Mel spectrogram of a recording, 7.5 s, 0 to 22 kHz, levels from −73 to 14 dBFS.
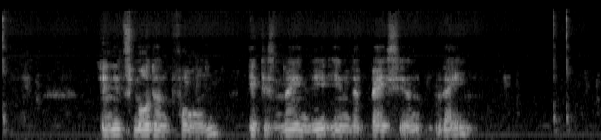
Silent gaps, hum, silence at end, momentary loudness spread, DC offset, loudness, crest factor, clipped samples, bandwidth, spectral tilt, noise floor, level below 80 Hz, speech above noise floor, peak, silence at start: none; none; 0.4 s; 16 LU; under 0.1%; -24 LUFS; 20 dB; under 0.1%; 17 kHz; -4.5 dB/octave; -58 dBFS; -62 dBFS; 34 dB; -6 dBFS; 0.05 s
